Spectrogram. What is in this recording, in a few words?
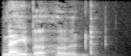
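"neighbourhood", British English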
